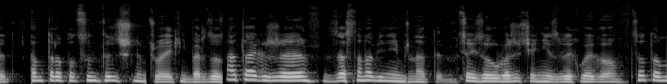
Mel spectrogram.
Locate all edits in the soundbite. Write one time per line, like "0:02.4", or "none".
0:01.5
0:01.8
0:02.2
0:04.1
0:04.6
